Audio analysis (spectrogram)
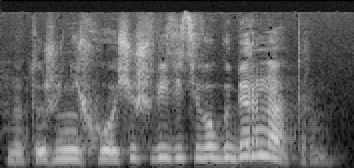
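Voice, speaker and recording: An actress playing a gentle, concerned young woman in a radio drama, quietly coaxing and persuasive. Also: on the high side, lively intonation, quick pace. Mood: tentative, coaxing. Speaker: actor in a radio play. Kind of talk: Soviet-era radio drama acting.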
